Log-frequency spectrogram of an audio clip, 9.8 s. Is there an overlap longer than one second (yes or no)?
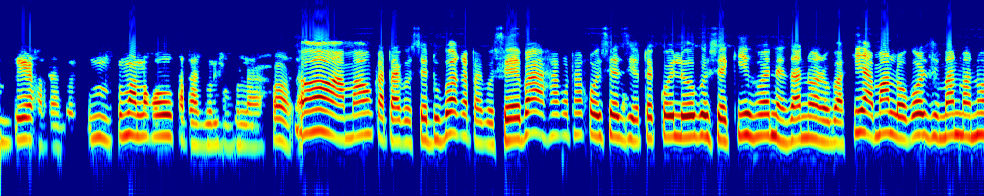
no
